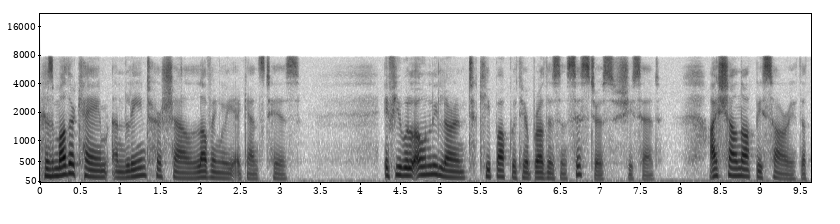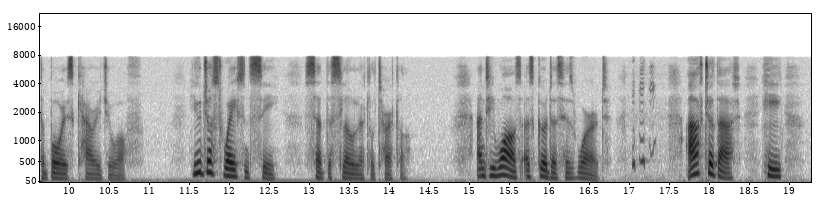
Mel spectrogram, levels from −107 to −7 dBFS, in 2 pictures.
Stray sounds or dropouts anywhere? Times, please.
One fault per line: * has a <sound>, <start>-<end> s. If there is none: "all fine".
* has a laugh, 17.0-17.4 s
